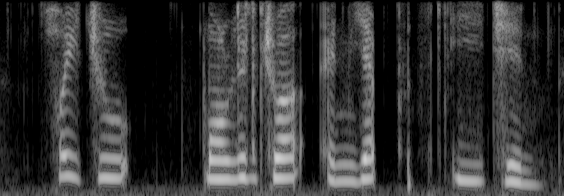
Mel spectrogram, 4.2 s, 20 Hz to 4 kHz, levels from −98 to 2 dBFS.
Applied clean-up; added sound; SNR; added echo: neural diffusion model UNIVERSE++.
